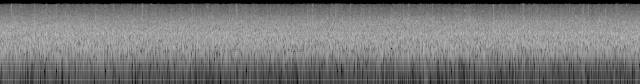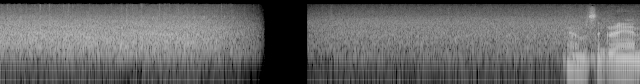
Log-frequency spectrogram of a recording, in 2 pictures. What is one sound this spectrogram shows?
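A model train rolls along its track with a steady whirring rattle.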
